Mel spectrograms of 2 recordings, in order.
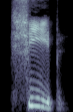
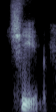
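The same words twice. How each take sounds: First: High SHEEP with stretched ee; long i. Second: Softer SHEEP with quick lax ih, as ship; short i. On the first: Teacher giving words to practise, long i. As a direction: hold the ee in SHEEP long and tense. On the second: Teacher giving words to practise, short i. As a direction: keep the vowel in SHEEP short and loose. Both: Shown as a demonstration. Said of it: "yo quiero que usted practique".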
